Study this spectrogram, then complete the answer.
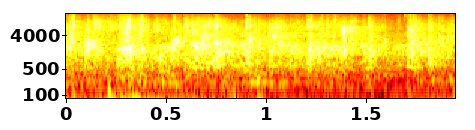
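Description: A crowd at a world classic powerlifting championship claps in steady, dense applause, heard at a moderate distance with no pauses.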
